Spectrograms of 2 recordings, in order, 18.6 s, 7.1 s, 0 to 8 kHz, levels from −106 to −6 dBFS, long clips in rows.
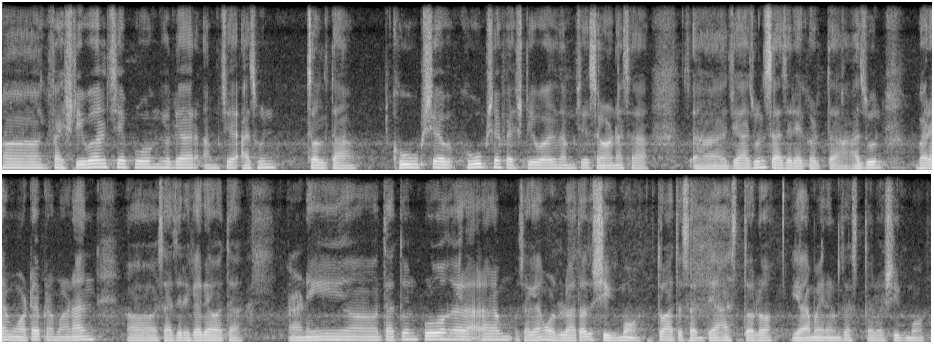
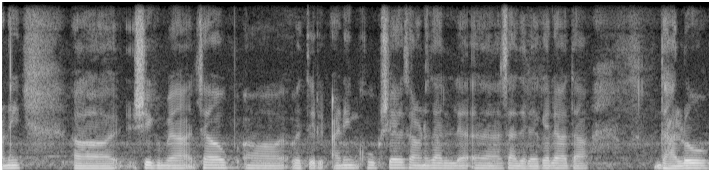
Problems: none marked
